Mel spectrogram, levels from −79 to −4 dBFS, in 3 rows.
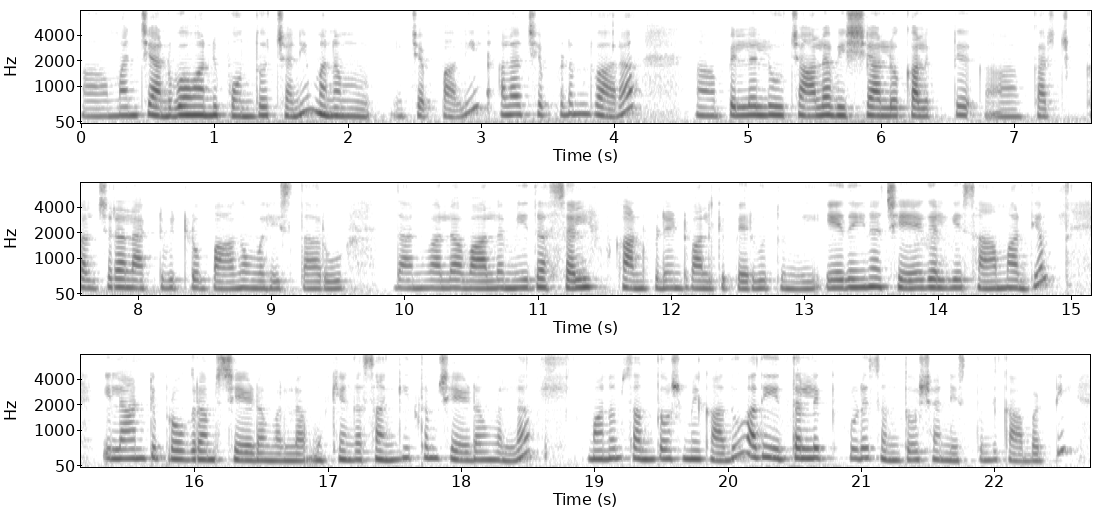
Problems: low volume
